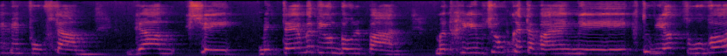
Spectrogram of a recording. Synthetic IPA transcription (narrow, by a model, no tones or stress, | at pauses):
mme̞fuʁsam | ɡamkʃe | metajemadijunbeulpan | matχilimʃuvkatavaimktuvijo̞tsʁuvo̞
